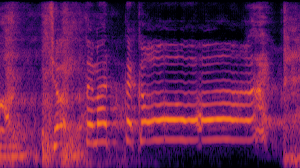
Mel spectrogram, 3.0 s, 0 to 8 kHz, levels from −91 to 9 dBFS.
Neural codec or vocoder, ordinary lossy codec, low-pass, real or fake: codec, 16 kHz, 4 kbps, X-Codec, HuBERT features, trained on LibriSpeech; none; none; fake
